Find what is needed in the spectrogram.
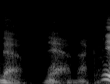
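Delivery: soft, hushed, kept under the breath. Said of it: "doing the Muse thing".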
